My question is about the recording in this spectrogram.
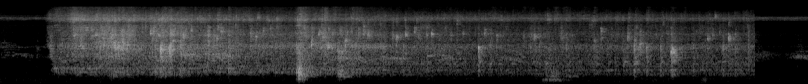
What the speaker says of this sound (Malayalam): ഇത് ചൂടായ വെളിച്ചെണ്ണയിലേക്ക് ഇട്ട് കൊടുക്കാം.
